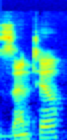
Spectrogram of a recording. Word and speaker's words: Zentail: this is rhyme with Zen tale I'm going to show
